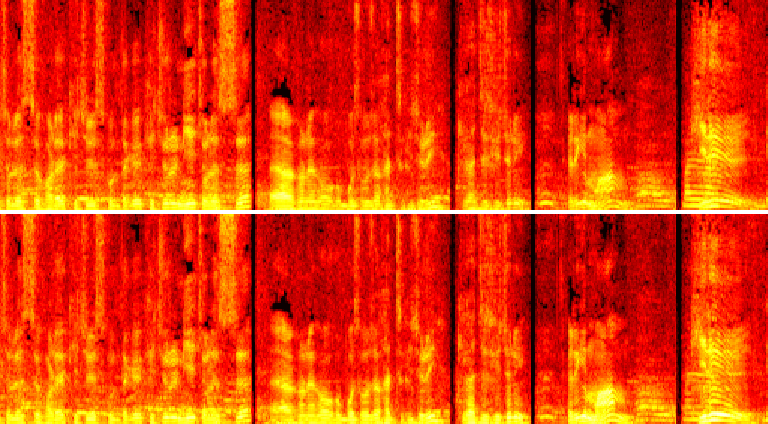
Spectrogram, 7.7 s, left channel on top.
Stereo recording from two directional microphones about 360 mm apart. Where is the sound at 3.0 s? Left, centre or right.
Centre.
